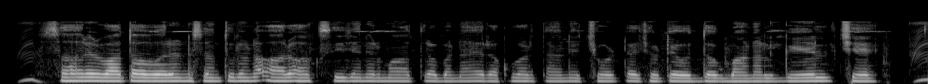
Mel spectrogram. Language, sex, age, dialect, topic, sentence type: Magahi, male, 18-24, Northeastern/Surjapuri, agriculture, statement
